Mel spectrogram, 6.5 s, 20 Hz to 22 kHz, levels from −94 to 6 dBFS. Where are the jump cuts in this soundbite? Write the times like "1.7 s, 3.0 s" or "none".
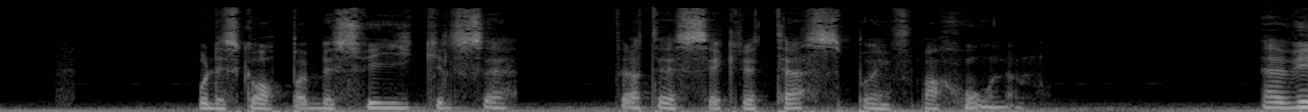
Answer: none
